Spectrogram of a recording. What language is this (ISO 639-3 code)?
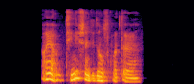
lzz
